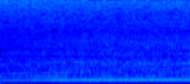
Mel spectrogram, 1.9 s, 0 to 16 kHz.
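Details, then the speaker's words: Panergy portable misting fan (about 80 mm), running on speed one: a steady, fairly loud low hum at constant pitch that is clearly audible even at the lowest speed; loud motor hum. "donc là on a un bourdonnement qui est quand même bien présent et malheureusement ça dans un open space par exemple c'est pas forcément viable pour les pour les collègues parce que là le bruit est quand même très très audible"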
